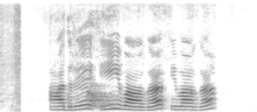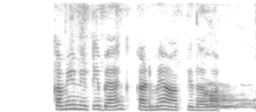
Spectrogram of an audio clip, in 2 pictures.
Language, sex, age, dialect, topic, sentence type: Kannada, female, 18-24, Central, banking, statement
